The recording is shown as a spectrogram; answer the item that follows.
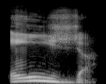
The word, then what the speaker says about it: Asia: Or Vietnam in Asia. Okay, so that first A sound is a long A sound, and we use a Z sound for the S sound.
